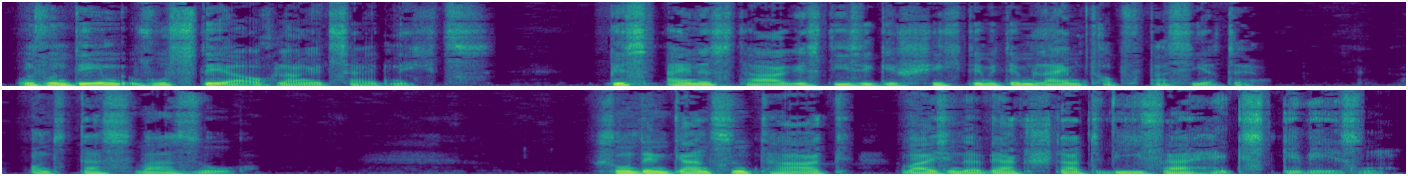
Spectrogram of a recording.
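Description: A man narrating a children's radio play as an expressive storyteller who speaks directly to young listeners. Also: on the low side, slow, breathy edge, no echo, heavily acted. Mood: storytelling. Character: storyteller introducing a children's tale.

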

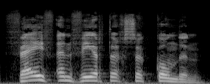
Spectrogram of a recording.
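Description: An actor playing a tense but controlled male expedition leader in a Dutch radio drama, with a deliberate, formal way of giving orders. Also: on the high side, big pitch swings, exaggerated voice. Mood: tense, commanding.

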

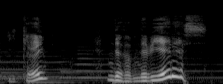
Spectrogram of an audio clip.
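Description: A melodramatic, nagging wife in a comic radio soap, pitched very high. The Spanish accent is from Spain, and the manner is snobbish, indignant and theatrical. Music plays behind the voice. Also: male voice, huge pitch swings, extremely slow, darkish tone, full character voice. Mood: jealous, sarcastic. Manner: scolding, indignant, theatrical outbursts.

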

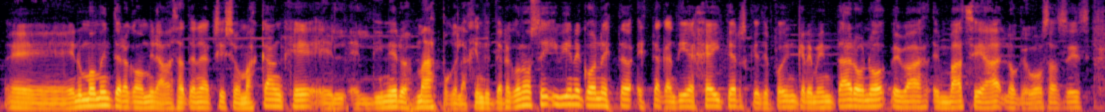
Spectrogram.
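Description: A man's voice: lowish voice, a little fast, few pauses, darkish tone. An Argentine man hosting a talk show, bantering in a playful, teasing way and often interrupting.

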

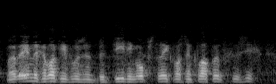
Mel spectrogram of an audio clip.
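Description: A man's voice: mid-range voice, fairly even intonation, rapid-fire, lightly acted. A man playing a shrewd detective in a 1960s Dutch radio drama, musing in a wordy, hesitant, drily ironic way. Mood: probing, ironic. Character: shrewd, wry male detective, musing and deliberate. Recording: noisy old 1960s radio recording.

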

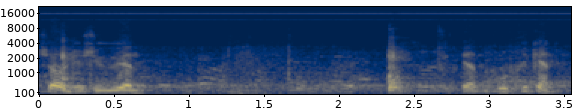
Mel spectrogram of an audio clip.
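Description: An actor playing a calm, probing police inspector in a radio play, asking his questions in a measured way. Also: fairly low pitch, noisy background, natural voice. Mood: calm, inquisitive. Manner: measured, questioning, murmured acknowledgements. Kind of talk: Dutch radio play acting. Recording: radio play with busy café chatter.

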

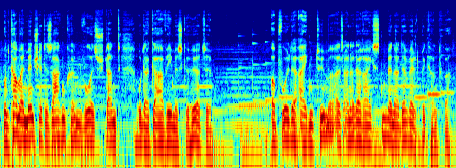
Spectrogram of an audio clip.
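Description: A man narrating a radio drama, telling the story in a measured, precise literary style. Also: on the low side, creaky. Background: music.

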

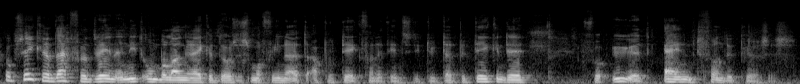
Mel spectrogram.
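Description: An actor playing a coolly scheming, suave and condescending nephew in a Dutch radio play. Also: male voice, lowish voice, gravelly, dark tone, husky, full character voice. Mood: probing, insinuating. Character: scheming, debt-ridden nephew coolly arranging his uncle's murder.

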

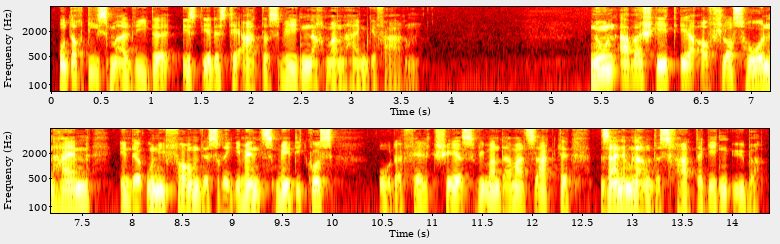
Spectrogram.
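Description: Low-voiced male radio drama narrator. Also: big pitch swings, darkish tone. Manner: measured, descriptive.

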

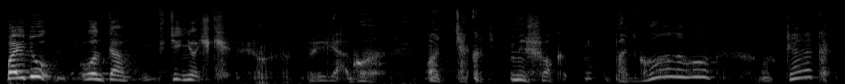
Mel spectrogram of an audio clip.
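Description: An actor playing a lazy, cunning young farmhand in a fairy-tale audio play, drawling and playing innocent in a husky voice. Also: male voice, extremely high pitch, very animated, heavily acted. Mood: contented, drowsy. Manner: drawling, unhurried, chuckling.

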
